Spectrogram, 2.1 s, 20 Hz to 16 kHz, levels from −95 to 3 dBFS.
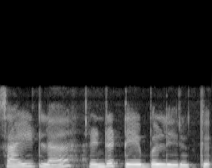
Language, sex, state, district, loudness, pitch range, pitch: Tamil, female, Tamil Nadu, Nilgiris, -13 LUFS, 200-235 Hz, 210 Hz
